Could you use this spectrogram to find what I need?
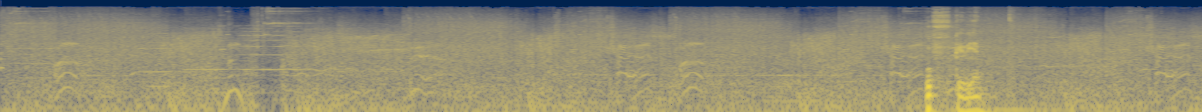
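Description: Game sound effects chime and whoosh over quiet background music.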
